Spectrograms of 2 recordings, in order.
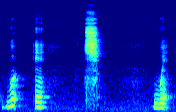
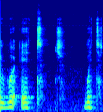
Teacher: You can't really hear the t very well. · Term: alternative ch sound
